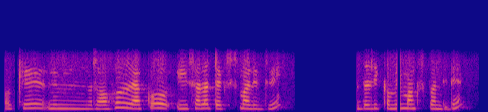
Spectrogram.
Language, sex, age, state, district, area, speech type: Kannada, female, 18-30, Karnataka, Davanagere, rural, conversation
